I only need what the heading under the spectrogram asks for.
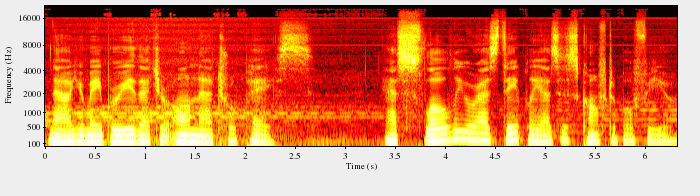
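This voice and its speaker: A woman guiding a relaxation meditation in a soft, soothing, hushed spa voice, leaving long pauses between phrases. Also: low voice, level tone. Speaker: meditation guide. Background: music.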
